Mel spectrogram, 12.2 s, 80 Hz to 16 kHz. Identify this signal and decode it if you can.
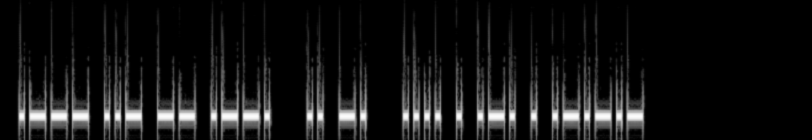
Morse code, heard as a keyed tone, about 15 wpm, 700 Hz. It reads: JUMP IN HERE.
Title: Sentences from Top 1300 Words 15wpm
